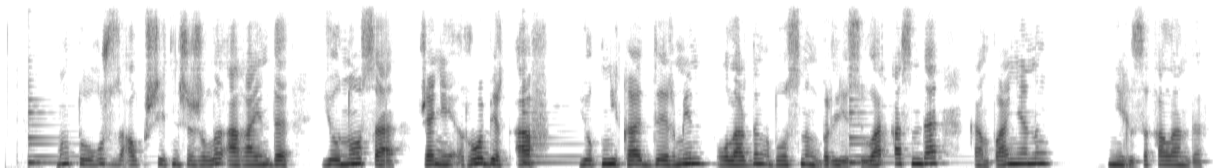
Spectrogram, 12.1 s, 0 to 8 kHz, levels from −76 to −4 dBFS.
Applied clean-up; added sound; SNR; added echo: none; Plucked string instrument; 17 dB; none.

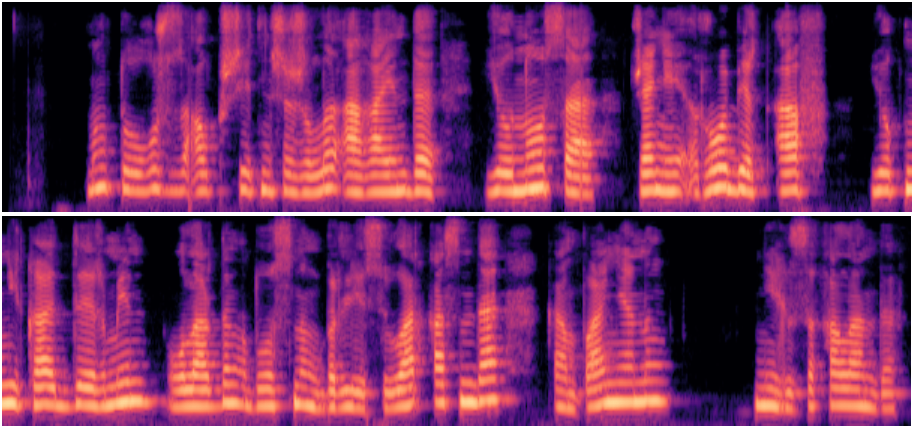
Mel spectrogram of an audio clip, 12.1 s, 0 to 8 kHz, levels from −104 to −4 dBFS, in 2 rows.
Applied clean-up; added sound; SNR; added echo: neural mask model Resemble Enhance denoiser.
